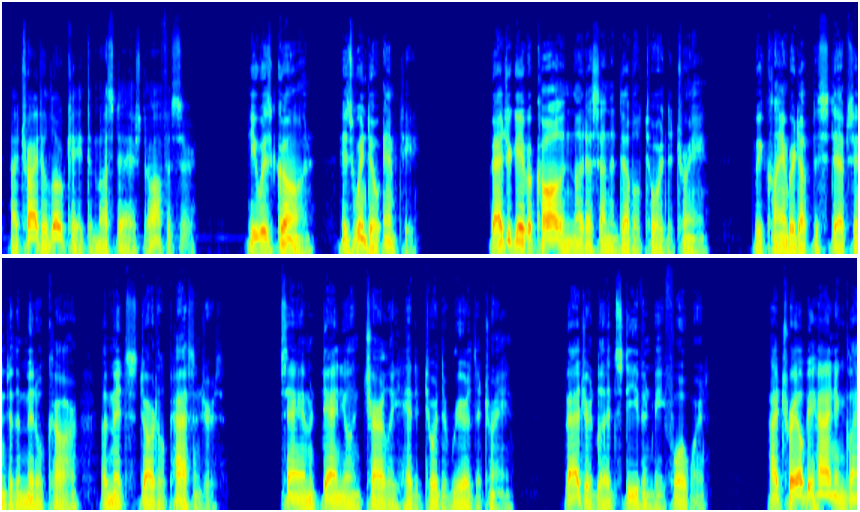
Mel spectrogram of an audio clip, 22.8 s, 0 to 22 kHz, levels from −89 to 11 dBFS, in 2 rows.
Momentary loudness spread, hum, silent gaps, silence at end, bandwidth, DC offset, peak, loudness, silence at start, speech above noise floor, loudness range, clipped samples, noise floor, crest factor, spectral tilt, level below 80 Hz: 15 LU; none; none; 0 s; 13 kHz; under 0.1%; -2 dBFS; -24 LUFS; 0.1 s; over 67 dB; 6 LU; under 0.1%; under -90 dBFS; 22 dB; -7 dB/octave; -36 dBFS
